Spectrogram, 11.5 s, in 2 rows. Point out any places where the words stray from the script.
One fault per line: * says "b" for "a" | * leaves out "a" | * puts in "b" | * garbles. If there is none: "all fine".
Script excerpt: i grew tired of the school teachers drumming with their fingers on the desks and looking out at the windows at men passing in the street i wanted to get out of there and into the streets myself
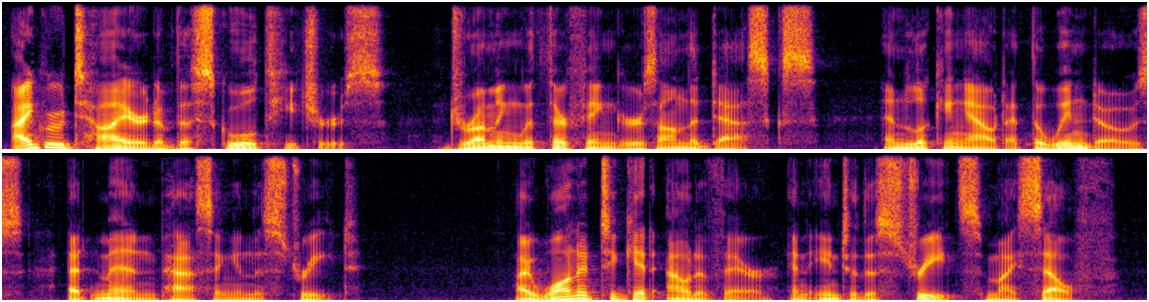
all fine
